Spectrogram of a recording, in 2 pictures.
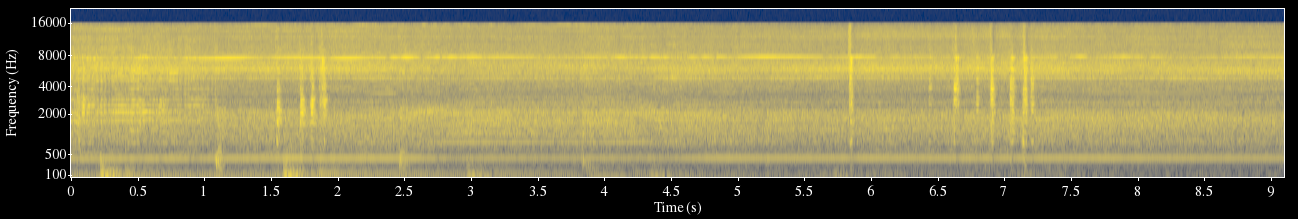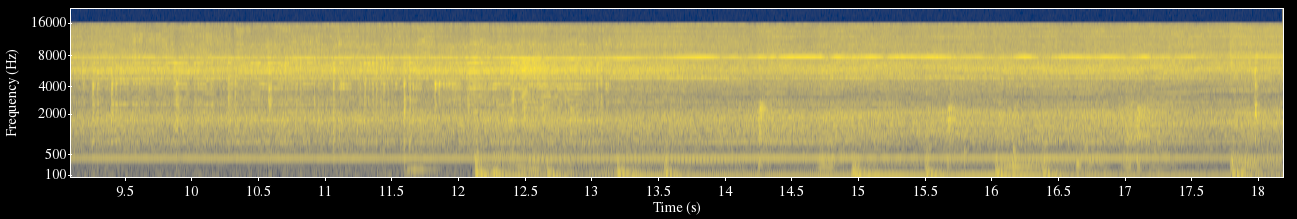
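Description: Corded handheld rotary tool running steadily with a constant whine, grinding and sharpening a blade edge.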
